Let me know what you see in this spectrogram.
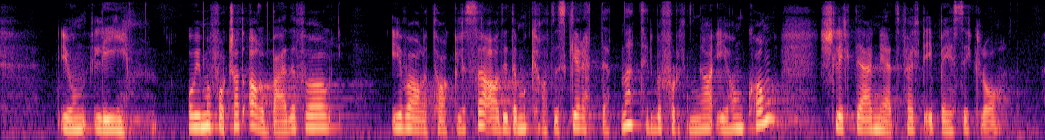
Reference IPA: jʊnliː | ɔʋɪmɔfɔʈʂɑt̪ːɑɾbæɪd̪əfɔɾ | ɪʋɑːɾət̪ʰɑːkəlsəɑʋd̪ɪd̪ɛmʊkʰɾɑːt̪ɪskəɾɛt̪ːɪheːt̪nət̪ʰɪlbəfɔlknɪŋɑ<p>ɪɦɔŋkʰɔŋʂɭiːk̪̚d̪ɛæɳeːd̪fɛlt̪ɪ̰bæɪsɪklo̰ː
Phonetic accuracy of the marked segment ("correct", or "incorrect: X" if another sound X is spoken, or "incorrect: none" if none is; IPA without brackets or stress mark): incorrect: ʔ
